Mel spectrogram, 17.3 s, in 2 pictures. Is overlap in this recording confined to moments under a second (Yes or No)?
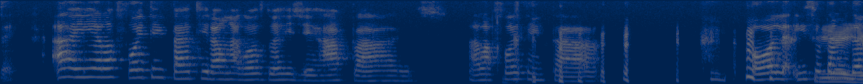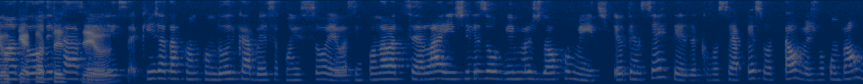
No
